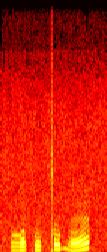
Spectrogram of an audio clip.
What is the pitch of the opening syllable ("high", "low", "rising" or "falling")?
rising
